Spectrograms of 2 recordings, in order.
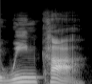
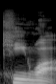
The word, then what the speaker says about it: quinoa: catch this two mistakes I'm gonna say ween Ka instead of quinoa I'm gonna say winka okay just switching the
